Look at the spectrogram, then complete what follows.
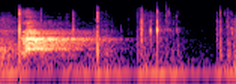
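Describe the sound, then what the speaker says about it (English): Dogs give a sharp yelp followed by a few short, scattered barks, moderately close, over a low steady hum. "These dogs are on edge."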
